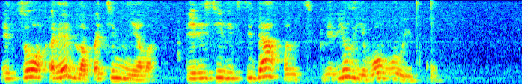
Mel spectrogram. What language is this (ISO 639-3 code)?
rus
